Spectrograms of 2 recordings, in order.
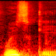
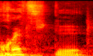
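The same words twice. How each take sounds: First: Said in the usual way. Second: Whiskey? said as wesky, short e and a clipped ending; whiskey? the Scottish way, wesky. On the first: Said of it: "or, or should we say". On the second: Shown as a demonstration. Mocking Scottish whiskey? to a co-host, said wesky. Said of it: "It's the accent".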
